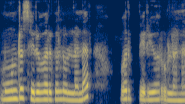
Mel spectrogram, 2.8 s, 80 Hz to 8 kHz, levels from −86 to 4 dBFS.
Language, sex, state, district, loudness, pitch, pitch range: Tamil, female, Tamil Nadu, Nilgiris, -15 LUFS, 220 Hz, 210-235 Hz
